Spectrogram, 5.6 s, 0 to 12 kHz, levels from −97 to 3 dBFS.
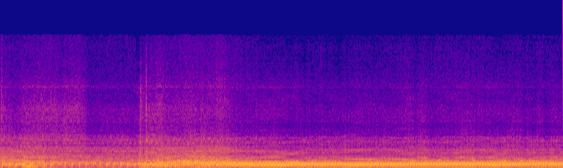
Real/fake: fake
